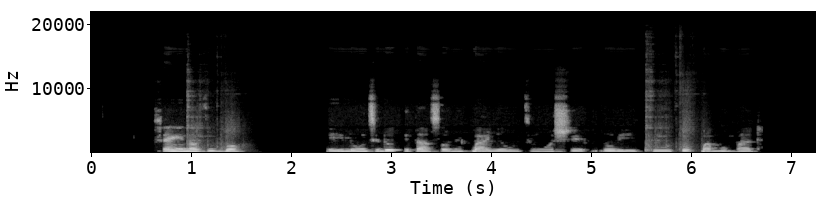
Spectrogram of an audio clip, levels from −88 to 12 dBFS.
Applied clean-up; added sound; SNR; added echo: neural mask model RNNoise.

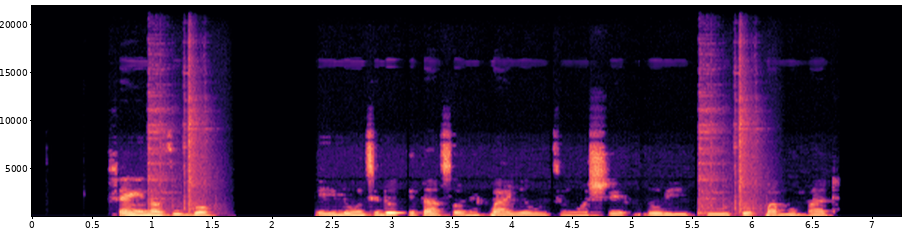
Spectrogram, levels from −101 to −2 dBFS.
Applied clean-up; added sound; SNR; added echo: none; Cutlery, silverware / Dishes, pots, and pans; 15 dB; none.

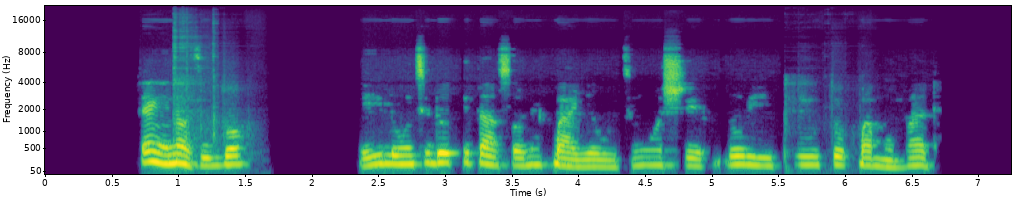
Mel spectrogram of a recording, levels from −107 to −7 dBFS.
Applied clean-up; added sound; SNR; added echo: neural mask model DeepFilterNet 3.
